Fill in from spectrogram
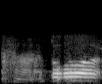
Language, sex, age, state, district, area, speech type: Hindi, male, 18-30, Madhya Pradesh, Harda, urban, conversation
